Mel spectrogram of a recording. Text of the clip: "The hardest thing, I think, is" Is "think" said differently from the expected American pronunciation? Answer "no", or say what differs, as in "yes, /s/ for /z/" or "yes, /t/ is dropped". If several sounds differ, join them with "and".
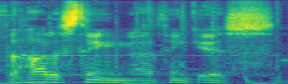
no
